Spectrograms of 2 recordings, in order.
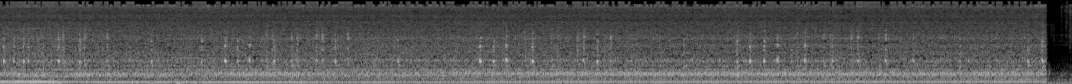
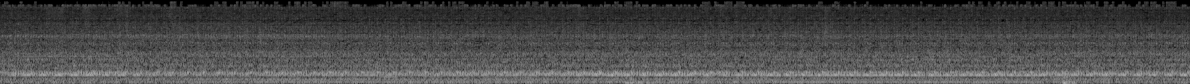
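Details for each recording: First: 2011 BMW 335i xDrive E90, N55 six-cylinder, idling before replacement of belts fitted about two years earlier that began squeaking when temperatures dropped; loud idle with busy chatter and rattle from worn accessory belts and tired tensioner and idler pulleys. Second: 2011 BMW 335i xDrive E90 with N55 six-cylinder, just after replacing engine belts and pulleys because of cold-weather squeak: steady, even idle hum, no chatter or rattle, belt drive quiet. Normal idle.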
